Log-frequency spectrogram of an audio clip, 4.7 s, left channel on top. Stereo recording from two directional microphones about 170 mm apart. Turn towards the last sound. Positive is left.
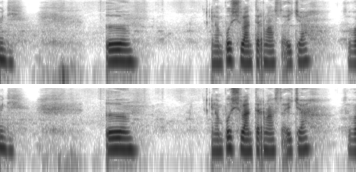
turn(degrees=0)  # may be behind; listen again after turning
